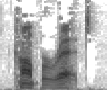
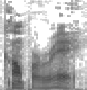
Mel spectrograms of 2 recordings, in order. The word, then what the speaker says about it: Comparet: So if you look at the way it's spelled, you think in English it's Comparet, because it's how we pronounce things that end in E-T in English. However, in French, the E-T on the end of a word is pronounced A, so it's Comparé.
